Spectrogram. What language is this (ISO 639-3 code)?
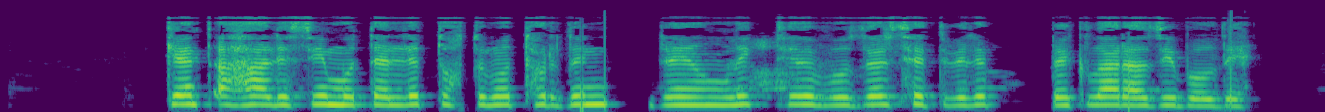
uig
